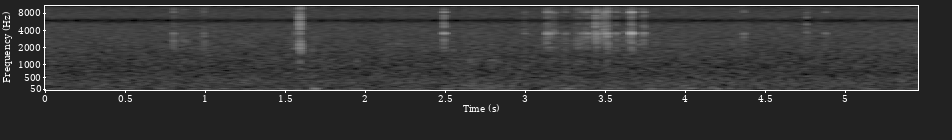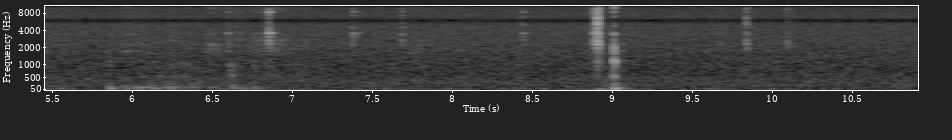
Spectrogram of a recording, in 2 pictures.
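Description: Faint clicks and clinks of caving hardware, karabiners and a pulley on a steel-cable tyrolean traverse, shifting as the caver hangs on the line. There is a soft low bump about six seconds in and one sharp knock about nine seconds in.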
